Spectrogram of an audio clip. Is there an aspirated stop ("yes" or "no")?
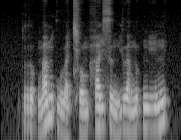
yes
